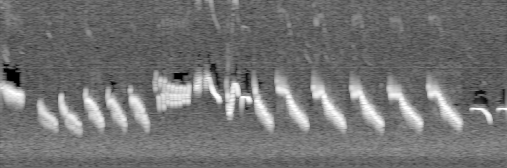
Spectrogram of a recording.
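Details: Eurasian skylark recorded at a bulb farm in Saanich, B.C., delivering a quick string of thin, high, downslurred whistles, roughly three per second, with a short flat note and a twisting phrase partway through.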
